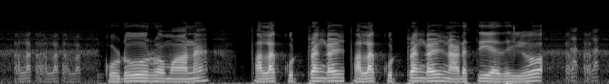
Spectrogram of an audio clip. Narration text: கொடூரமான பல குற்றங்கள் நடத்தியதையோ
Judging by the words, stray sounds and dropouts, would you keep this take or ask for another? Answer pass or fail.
fail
